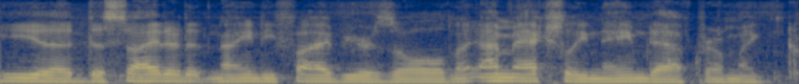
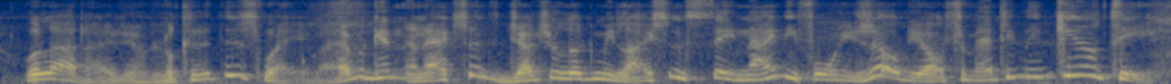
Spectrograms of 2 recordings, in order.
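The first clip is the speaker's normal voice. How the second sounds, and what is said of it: Put-on English accent, old man. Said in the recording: “Came over from England after World War One, never lost his accent.”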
